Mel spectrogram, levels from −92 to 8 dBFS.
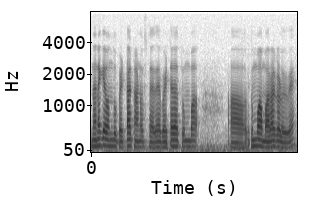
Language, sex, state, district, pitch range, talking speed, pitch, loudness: Kannada, male, Karnataka, Bangalore, 115-135 Hz, 145 wpm, 120 Hz, -16 LUFS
